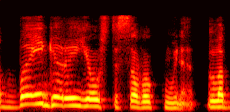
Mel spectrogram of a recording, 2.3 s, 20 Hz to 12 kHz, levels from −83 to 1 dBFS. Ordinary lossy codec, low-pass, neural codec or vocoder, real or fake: MP3, 48 kbps; 7.2 kHz; codec, 16 kHz, 1.1 kbps, Voila-Tokenizer; fake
